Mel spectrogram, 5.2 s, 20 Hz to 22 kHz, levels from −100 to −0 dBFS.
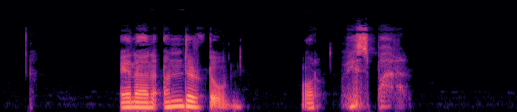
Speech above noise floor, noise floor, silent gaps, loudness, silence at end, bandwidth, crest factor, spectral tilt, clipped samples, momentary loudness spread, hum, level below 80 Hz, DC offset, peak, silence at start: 64 dB; -90 dBFS; none; -26 LUFS; 1.15 s; 9.8 kHz; 20 dB; -5.5 dB/octave; under 0.1%; 16 LU; none; -62 dBFS; under 0.1%; -8 dBFS; 1.2 s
